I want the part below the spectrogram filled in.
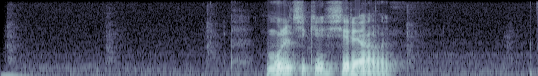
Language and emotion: Russian, neutral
